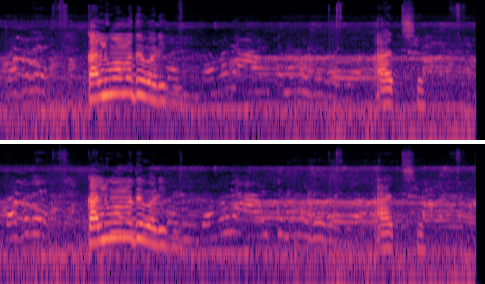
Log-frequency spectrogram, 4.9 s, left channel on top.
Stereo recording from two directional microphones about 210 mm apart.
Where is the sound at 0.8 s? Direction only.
10° left (ahead or behind).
